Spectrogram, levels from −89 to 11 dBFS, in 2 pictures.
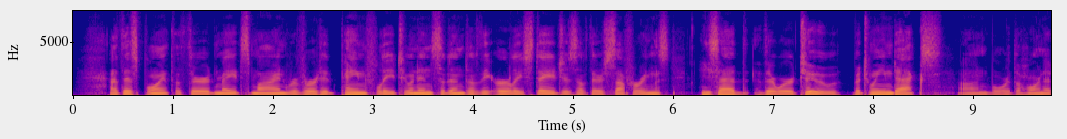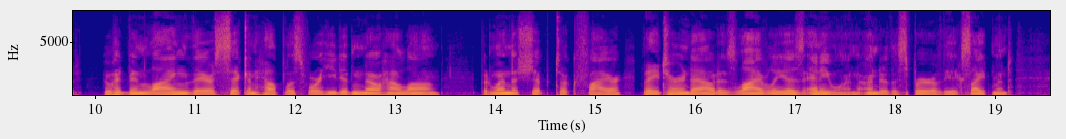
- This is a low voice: Yes, low, 115 Hz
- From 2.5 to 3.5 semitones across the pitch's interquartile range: No, average, 5.0 semitones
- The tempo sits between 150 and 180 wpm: No, average, 195 wpm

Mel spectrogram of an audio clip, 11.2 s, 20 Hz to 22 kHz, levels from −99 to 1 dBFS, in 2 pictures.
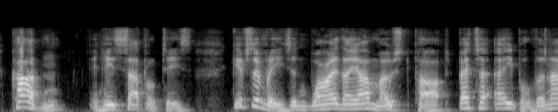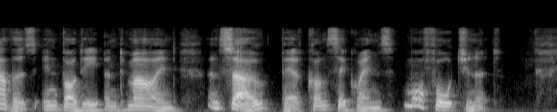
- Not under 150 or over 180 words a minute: No, average, 140 wpm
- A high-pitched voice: No, low, 125 Hz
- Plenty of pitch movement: Yes, wide, 7.3 semitones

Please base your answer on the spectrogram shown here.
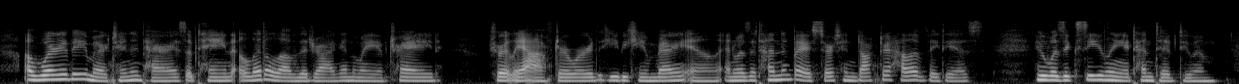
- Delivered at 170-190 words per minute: Yes, average, 175 wpm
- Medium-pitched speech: Yes, medium, 175 Hz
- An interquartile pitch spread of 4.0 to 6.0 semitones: No, average, 2.8 semitones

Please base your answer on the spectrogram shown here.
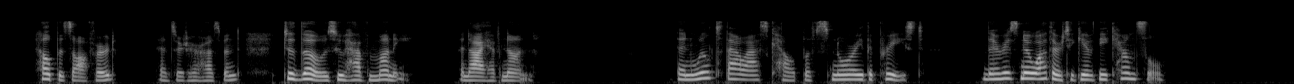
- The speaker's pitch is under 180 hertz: No, high, 220 Hz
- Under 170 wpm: Yes, average, 150 wpm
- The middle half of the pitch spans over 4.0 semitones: Yes, average, 4.4 semitones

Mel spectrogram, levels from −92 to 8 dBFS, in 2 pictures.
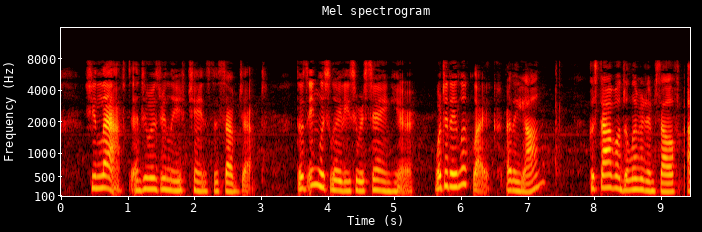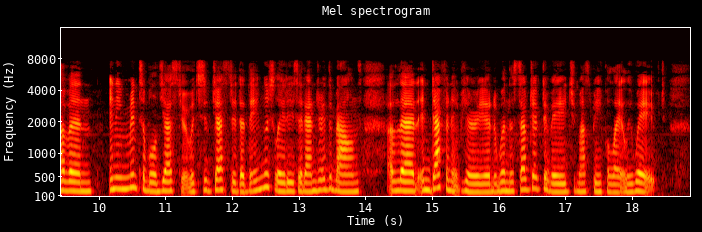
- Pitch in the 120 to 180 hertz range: No, high, 200 Hz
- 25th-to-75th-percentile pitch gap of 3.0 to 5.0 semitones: Yes, average, 3.9 semitones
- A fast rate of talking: No, average, 170 wpm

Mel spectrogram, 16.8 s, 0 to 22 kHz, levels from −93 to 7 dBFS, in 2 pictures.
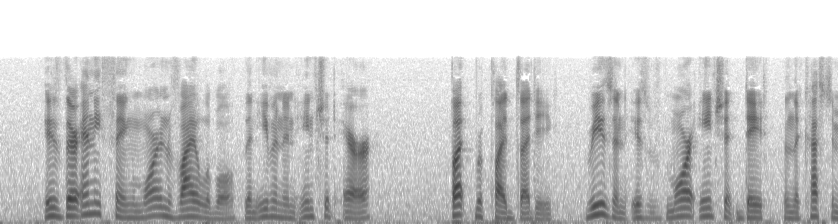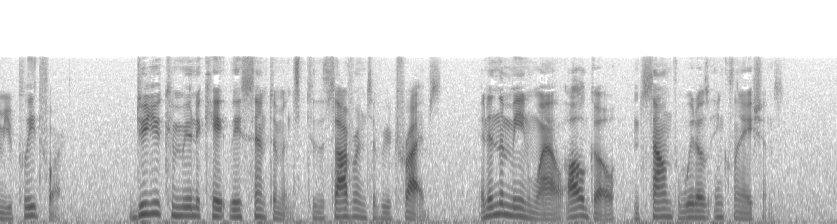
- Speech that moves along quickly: No, average, 175 wpm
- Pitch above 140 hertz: No, low, 125 Hz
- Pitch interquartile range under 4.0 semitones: No, average, 4.8 semitones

